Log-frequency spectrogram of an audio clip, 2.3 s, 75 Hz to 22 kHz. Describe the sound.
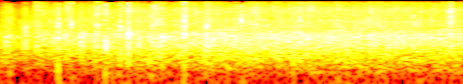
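Warm audience applause greets Canada's Minister of Energy and Natural Resources at a Canada 2020 event, a steady, dense wash of clapping that holds at an even loudness throughout, with no voices.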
